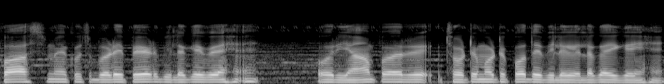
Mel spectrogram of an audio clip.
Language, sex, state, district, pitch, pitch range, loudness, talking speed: Hindi, male, Rajasthan, Bikaner, 115 Hz, 110-120 Hz, -16 LUFS, 170 wpm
